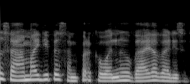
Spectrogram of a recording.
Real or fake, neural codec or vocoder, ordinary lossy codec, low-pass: fake; codec, 24 kHz, 0.9 kbps, WavTokenizer, small release; none; 7.2 kHz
